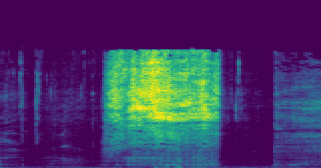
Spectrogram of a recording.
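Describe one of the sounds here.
A young man loudly slurps noodles close to a microphone.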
